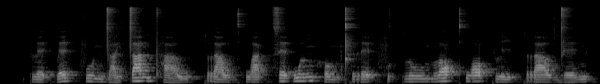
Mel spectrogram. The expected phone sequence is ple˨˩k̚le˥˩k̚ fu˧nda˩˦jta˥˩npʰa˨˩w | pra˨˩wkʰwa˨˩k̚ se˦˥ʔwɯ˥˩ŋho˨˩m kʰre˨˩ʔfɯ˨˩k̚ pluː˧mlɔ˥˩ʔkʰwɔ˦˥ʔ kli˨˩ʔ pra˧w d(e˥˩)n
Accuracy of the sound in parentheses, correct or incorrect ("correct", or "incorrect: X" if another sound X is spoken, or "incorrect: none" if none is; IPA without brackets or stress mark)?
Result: incorrect: e˦˥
